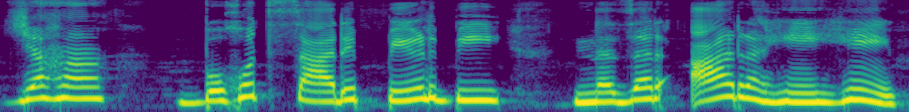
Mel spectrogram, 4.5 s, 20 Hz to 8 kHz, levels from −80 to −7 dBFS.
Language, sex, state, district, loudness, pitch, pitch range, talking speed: Hindi, female, Madhya Pradesh, Bhopal, -12 LUFS, 240 Hz, 210-275 Hz, 120 wpm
